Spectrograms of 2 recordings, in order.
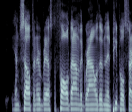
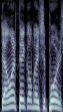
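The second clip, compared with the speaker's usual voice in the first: mocking the politician; 5 semitones higher, 4 dB louder than usual. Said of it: "And he's like".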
